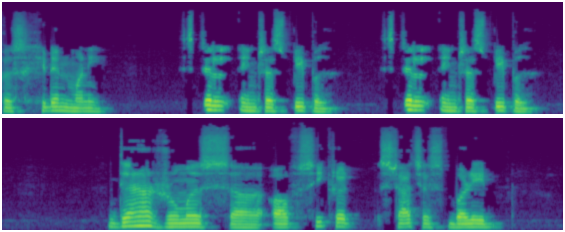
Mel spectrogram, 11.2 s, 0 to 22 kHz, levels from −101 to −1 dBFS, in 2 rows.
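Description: At 3.78 s the speech jumps back with a small blip, and about 2.0 s of it plays a second time, running to 5.79 s. This is a stream segment repeated: the player fetched or queued the same chunk twice, adding that duplicated stretch.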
